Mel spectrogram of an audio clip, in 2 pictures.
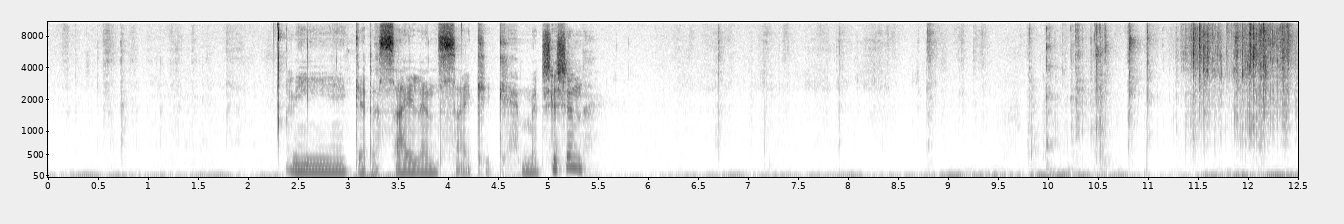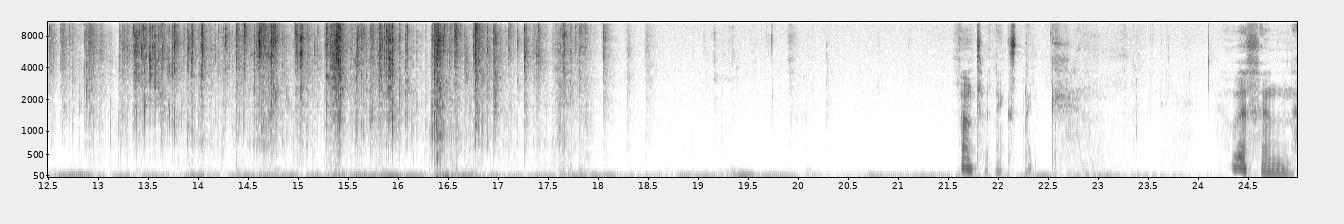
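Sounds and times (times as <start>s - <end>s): card handling clicks and rustles: 10.0s - 18.6s
foil pack tearing and crinkling: 10.2s - 18.2s.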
